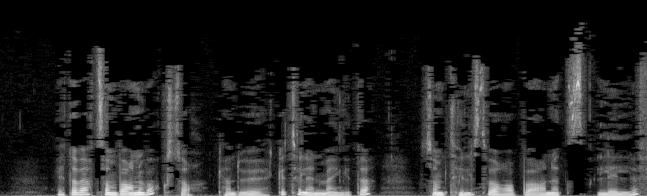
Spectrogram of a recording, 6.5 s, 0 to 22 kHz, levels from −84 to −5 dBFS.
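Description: Throughout this speech clip the sound rings and smears, with a washy hiss that swells and fades with the signal and nothing above 19.4 kHz. The likely cause is WMA compression at a low bitrate, around 48 kbps, whose long transform blocks spread quantisation noise over tens of milliseconds.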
